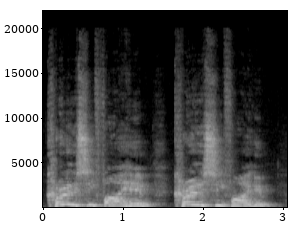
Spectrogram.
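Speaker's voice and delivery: slow, high mob chant; crowd shouting. Acted. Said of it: "they started to shout".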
